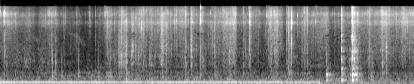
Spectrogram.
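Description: Scissors snip through crinkly bubble wrap.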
